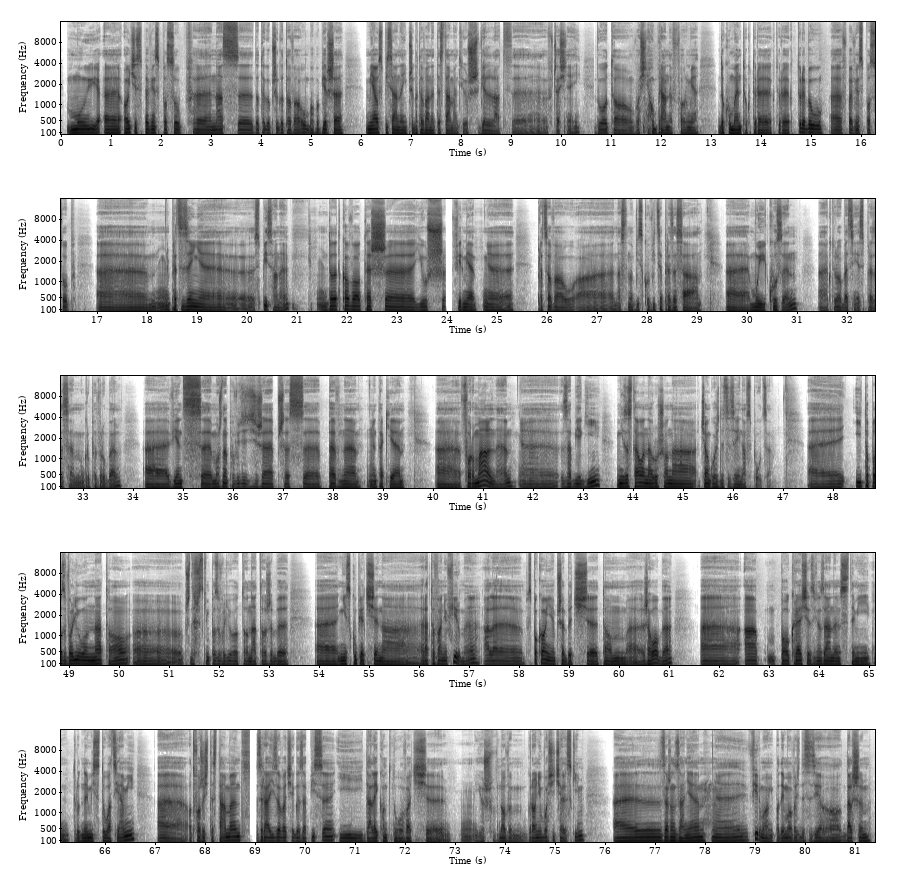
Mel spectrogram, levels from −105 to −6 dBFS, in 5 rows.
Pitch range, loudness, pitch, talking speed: 90-105 Hz, -19 LUFS, 100 Hz, 90 wpm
